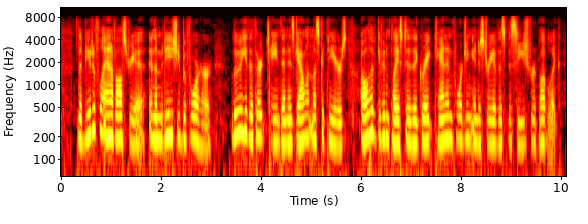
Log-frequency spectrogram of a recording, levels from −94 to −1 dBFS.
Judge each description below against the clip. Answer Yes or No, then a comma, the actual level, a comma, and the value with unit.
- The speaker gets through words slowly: No, average, 180 wpm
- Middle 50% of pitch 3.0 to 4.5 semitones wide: No, narrow, 2.5 semitones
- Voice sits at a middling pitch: Yes, medium, 180 Hz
